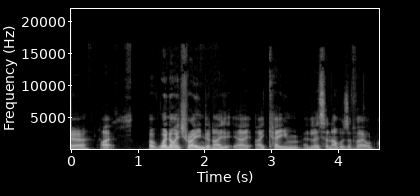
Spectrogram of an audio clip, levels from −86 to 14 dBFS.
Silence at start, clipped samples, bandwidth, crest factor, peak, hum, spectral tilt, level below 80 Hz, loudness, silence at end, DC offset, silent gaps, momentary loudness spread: 0 s; under 0.1%; 16.5 kHz; 20 dB; -4 dBFS; none; -5.5 dB/octave; -52 dBFS; -23 LUFS; 0.1 s; under 0.1%; none; 12 LU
